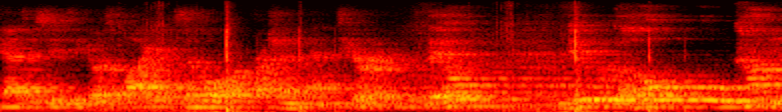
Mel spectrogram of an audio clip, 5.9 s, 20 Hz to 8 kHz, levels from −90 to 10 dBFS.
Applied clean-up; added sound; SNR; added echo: none; Drawer open or close; 14 dB; reverberation time 1.2 s.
